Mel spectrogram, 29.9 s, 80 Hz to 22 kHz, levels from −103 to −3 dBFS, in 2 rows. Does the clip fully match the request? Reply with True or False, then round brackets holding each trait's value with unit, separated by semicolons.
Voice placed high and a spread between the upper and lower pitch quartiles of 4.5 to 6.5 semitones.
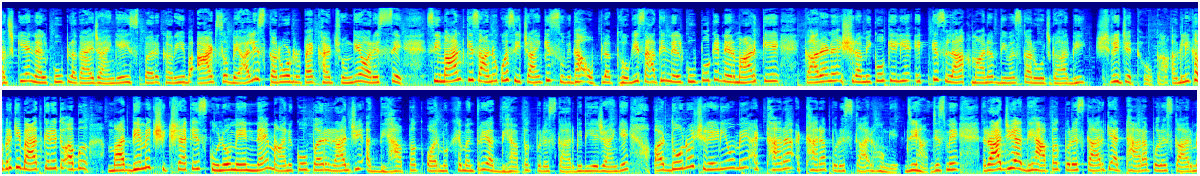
False (265 Hz; 4.0 semitones)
